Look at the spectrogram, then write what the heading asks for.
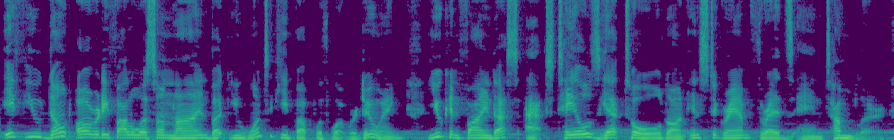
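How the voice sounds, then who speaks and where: A man's voice: mid-range voice, expressive, moderate pace, few pauses, faint music behind. A man speaking conversationally as a host and player on an actual-play podcast.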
